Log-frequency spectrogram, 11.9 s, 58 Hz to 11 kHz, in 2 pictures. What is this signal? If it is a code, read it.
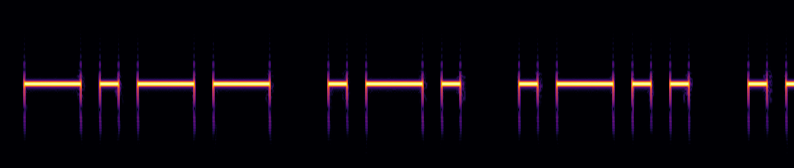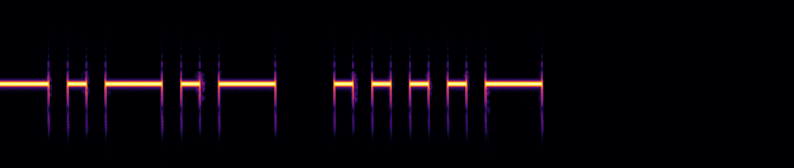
Morse code, heard as a keyed tone, about 8 wpm, 800 Hz. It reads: YRL.4
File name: LEZIONI / 10 SIGNS / 10C DOT 8wpm 3649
